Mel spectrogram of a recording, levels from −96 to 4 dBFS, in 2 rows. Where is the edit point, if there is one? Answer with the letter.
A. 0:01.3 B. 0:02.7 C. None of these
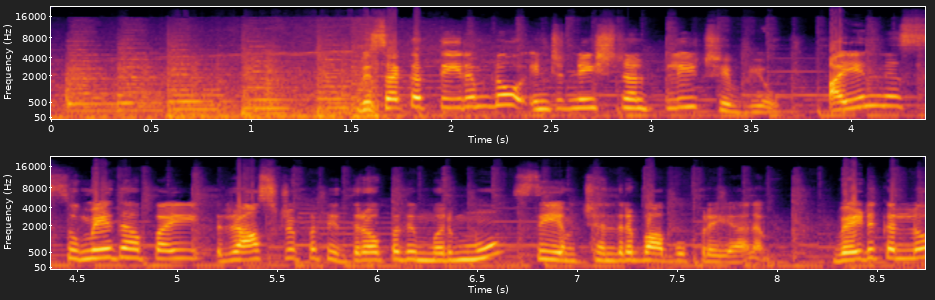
C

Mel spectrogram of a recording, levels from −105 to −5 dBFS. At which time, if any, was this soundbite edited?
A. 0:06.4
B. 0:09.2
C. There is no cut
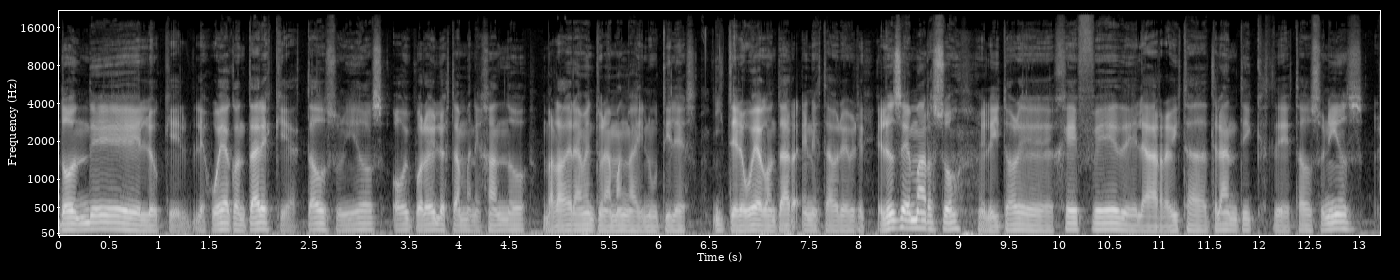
C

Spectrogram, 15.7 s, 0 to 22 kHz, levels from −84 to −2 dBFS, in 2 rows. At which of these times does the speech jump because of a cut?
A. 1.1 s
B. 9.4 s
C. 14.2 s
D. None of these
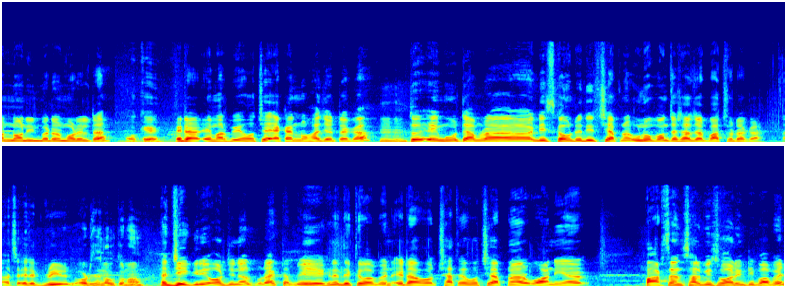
A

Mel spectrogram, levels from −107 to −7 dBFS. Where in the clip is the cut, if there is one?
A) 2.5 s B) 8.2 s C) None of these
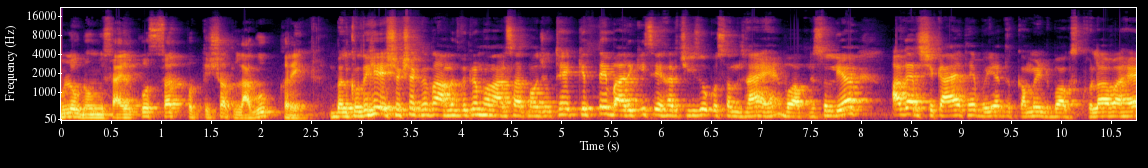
C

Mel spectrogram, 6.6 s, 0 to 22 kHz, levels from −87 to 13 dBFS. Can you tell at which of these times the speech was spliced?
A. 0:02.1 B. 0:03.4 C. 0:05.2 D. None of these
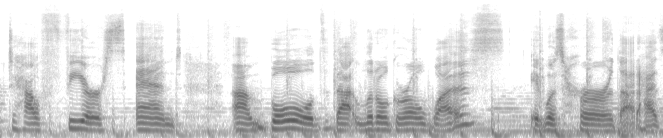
C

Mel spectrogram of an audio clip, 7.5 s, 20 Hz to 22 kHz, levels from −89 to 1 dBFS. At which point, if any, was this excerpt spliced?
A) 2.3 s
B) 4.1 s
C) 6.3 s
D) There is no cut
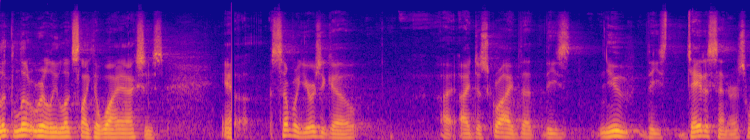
A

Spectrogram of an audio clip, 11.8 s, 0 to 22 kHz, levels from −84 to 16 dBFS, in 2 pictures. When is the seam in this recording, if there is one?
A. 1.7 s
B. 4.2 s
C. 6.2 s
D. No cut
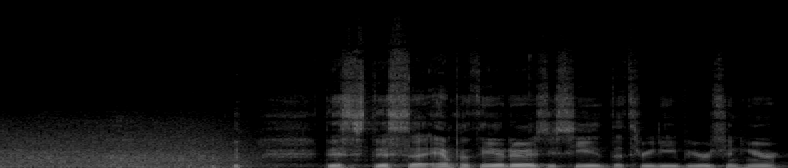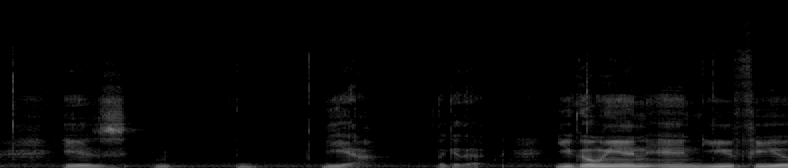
A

